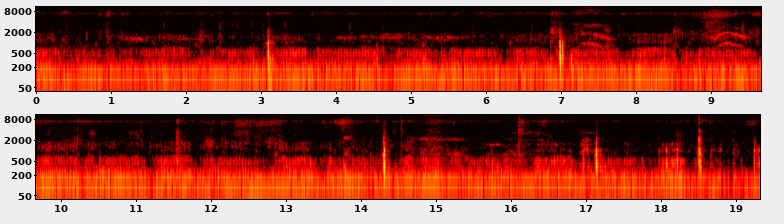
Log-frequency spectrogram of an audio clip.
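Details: A Sphynx cat, a mother caring for Sphynx and British kittens, gives a steady low rumbling purr with a few faint, brief mews and scattered clicks.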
